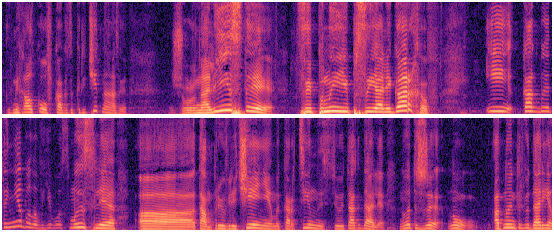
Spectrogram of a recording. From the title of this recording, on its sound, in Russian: Публичная дискуссия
